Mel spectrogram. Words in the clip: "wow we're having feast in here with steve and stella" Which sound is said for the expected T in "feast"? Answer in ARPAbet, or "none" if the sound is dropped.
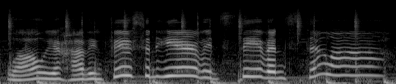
none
